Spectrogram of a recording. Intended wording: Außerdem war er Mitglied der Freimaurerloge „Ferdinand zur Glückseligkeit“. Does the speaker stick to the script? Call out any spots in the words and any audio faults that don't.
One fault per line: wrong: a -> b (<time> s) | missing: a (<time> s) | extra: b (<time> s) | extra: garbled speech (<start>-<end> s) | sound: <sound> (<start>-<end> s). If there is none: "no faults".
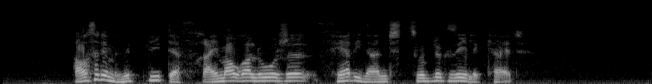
missing: war (1.1 s)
